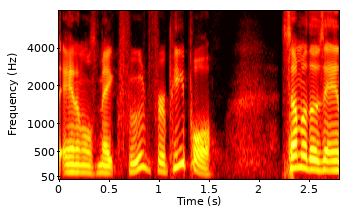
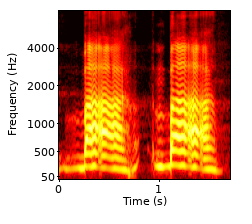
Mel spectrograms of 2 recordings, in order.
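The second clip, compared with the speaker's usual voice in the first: loud, higher bleating baa; sheep bleat; 8 semitones higher, 5 dB louder than usual. Acted. Giving children a clue to the next animal, sheep bleat. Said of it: "Sheep says".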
